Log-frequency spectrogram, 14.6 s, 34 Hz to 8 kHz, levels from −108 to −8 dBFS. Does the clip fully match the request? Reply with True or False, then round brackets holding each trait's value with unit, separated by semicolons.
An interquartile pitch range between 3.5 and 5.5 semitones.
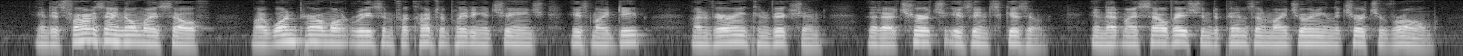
False (2.8 semitones)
